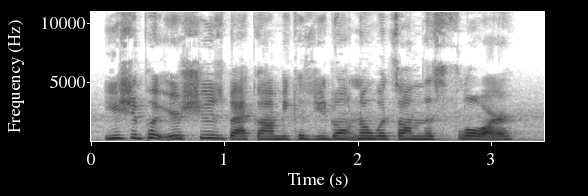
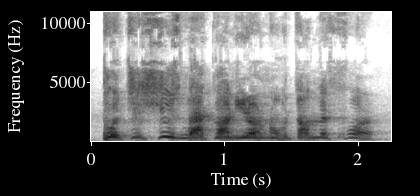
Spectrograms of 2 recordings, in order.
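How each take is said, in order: First: It is said in a calm, gentle tone. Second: It is said in a harsh, confrontational tone.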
